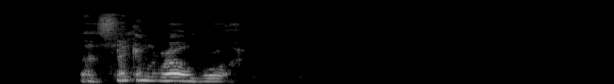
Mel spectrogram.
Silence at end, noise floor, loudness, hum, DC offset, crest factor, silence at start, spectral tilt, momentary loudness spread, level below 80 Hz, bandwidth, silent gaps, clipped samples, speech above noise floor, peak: 3.85 s; -84 dBFS; -28 LUFS; none; under 0.1%; 20 dB; 0.8 s; -5.5 dB/octave; 18 LU; -78 dBFS; 11.5 kHz; none; under 0.1%; 56 dB; -12 dBFS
